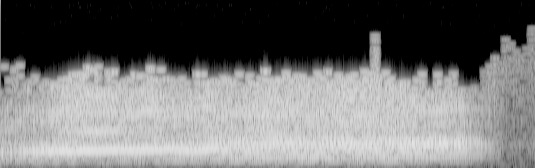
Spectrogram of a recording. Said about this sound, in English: The plane's playing in a circle. Get ready to dive. Now watch me for a signal and get everything you got. That plane must be brought down.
